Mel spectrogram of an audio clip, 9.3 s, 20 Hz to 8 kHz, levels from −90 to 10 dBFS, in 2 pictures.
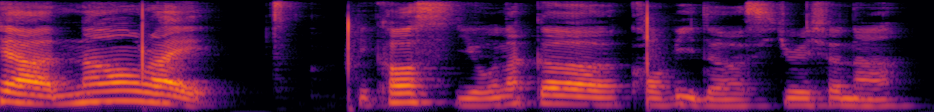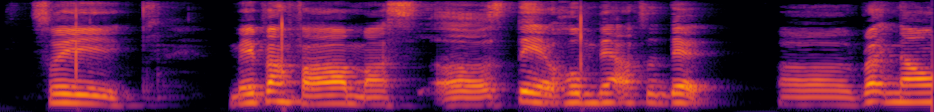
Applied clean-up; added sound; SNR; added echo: classical method log-MMSE.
